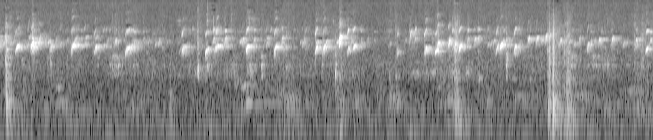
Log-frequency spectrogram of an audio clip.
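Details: European goldfinches singing as a group to prompt a pet goldfinch: a steady stream of high chirps and twitters, slightly distant, with soft clicks and tapping noises mixed in.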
